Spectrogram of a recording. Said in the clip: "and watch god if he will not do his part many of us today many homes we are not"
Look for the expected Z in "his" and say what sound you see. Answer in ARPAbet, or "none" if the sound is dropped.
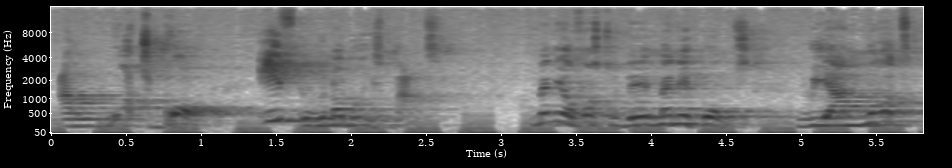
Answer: S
